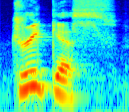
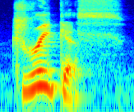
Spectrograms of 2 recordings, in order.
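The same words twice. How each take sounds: First: The first syllable sounds like the word tree. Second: The first syllable sounds like the word tree.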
